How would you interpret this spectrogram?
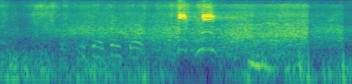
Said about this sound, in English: Wait, if a car's coming, watch out. Film the car.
